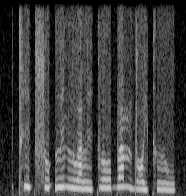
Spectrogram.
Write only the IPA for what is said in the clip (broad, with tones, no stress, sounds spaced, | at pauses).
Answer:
tʰ i˥˩ ʔ s u˦˥ ʔ l i˥˩ n l u˧ a̯ l iː˩˦ k l oː˦˥ b a˥˩ m d ɔː˧ j kʰ ɯː˧ w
